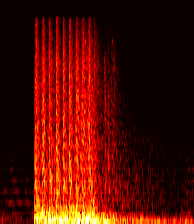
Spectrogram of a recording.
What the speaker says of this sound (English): I will bomb this guy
